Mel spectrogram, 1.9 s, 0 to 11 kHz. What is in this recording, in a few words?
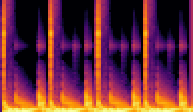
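140 explosion kick and hi bass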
